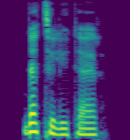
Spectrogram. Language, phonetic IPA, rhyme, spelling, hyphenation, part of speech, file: Hungarian, [ˈdɛt͡silitɛr], -ɛr, deciliter, de‧ci‧li‧ter, noun, Hu-deciliter.ogg
- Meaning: decilitre, deciliter (US) (an SI unit of fluid, symbol: dl)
